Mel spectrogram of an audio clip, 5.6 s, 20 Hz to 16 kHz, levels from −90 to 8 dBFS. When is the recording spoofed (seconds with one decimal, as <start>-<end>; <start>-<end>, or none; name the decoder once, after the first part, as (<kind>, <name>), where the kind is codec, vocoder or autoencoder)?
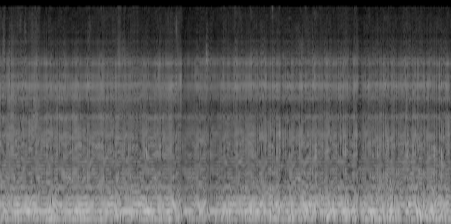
0.0-5.6 (vocoder, BigVGAN v2)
